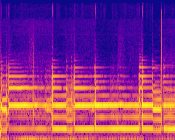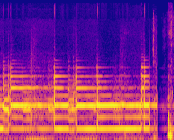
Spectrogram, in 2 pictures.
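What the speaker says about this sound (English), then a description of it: "There's a little bit of a guitar riff that I took." A dry, unprocessed electric guitar riff plays a repeating rhythmic pattern of clear picked notes, steady and close, ending with a brief cutoff.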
